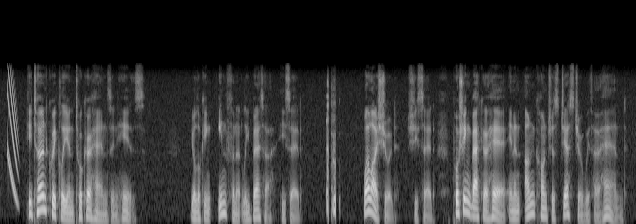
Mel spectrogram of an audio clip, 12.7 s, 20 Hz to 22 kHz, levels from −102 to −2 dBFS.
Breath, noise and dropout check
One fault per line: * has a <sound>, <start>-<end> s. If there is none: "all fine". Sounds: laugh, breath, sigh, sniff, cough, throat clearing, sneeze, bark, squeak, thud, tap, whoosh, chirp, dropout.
* has a chirp, 0.1-0.4 s
* has a cough, 6.5-6.8 s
